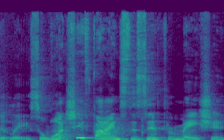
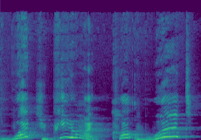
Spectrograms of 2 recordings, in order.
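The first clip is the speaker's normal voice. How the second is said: shocked disbelief; 11 semitones higher than usual. Retold or imitated. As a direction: voice shooting much higher and fast in mock shock. Mikey shocked she peed on clothes.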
